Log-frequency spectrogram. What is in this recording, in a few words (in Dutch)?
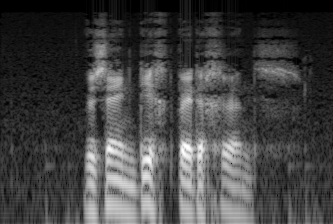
we zijn dicht, Dutch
